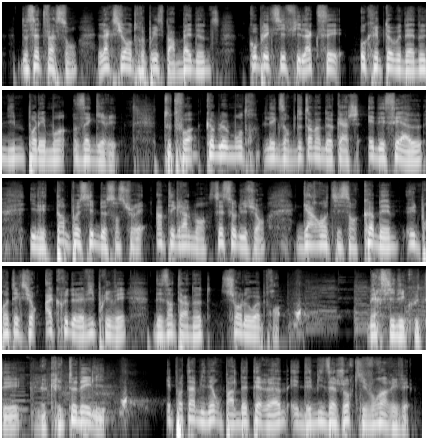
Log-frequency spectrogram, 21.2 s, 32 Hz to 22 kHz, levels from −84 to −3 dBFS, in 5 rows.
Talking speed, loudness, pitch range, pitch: 195 wpm, -20 LUFS, 100-130 Hz, 115 Hz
